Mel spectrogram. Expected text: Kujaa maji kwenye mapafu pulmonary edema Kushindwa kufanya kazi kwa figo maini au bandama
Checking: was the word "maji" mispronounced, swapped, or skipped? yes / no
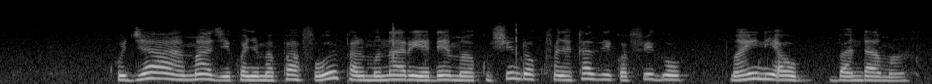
no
